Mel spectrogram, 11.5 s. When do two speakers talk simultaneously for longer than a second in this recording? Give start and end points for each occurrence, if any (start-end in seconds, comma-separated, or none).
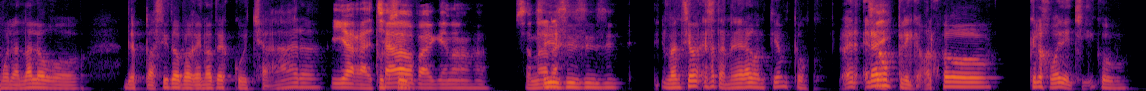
none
